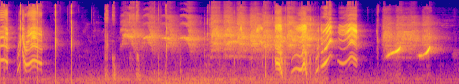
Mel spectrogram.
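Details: Pet rose-ringed parakeet giving sharp, wavering screeches that swoop up and down, in bursts with short pauses, while a steady hissing rush of noise fills the middle stretch.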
